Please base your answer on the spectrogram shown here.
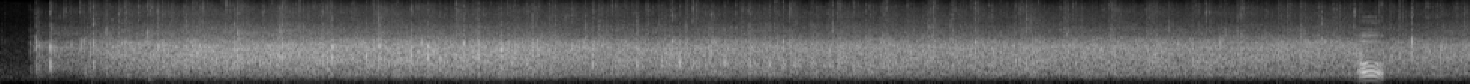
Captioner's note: applause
